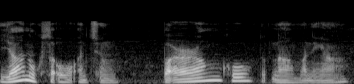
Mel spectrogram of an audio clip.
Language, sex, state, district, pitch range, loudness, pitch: Garo, male, Meghalaya, West Garo Hills, 95-160 Hz, -20 LUFS, 115 Hz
